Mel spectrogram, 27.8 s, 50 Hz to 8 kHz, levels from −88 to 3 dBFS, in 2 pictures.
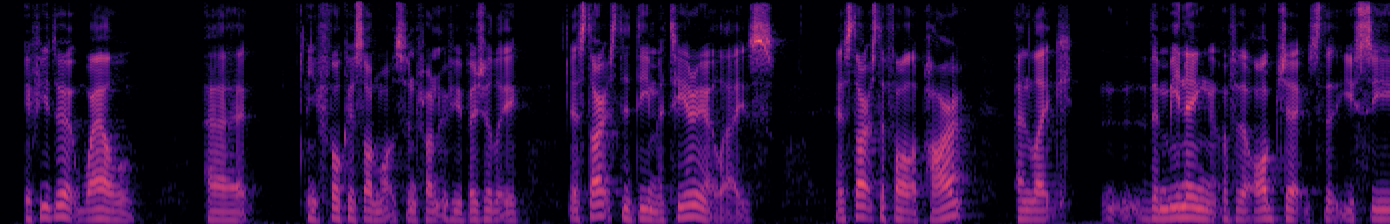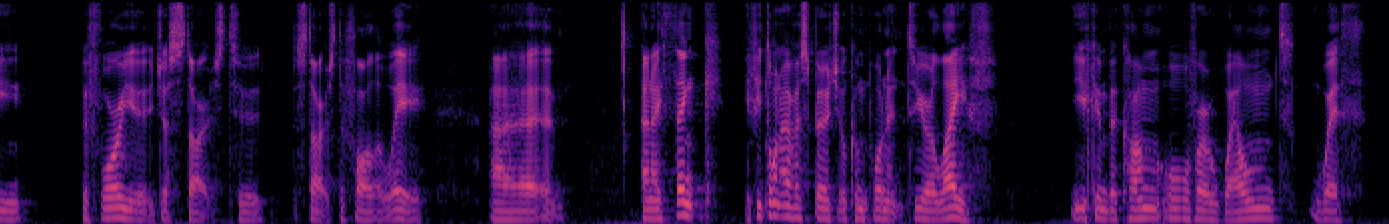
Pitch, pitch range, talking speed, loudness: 120 Hz, 115-130 Hz, 135 wpm, -39 LUFS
